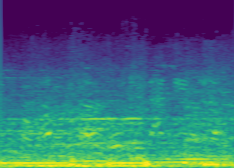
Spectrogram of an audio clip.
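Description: Background music with a low bass line that changes note about every half second, and a voice over it.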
